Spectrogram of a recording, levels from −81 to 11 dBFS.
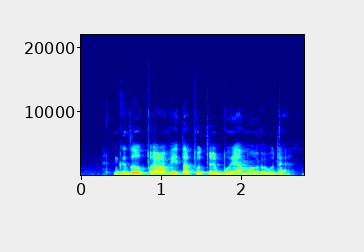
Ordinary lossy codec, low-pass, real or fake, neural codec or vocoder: none; 19.8 kHz; fake; vocoder, 44.1 kHz, 128 mel bands every 256 samples, BigVGAN v2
